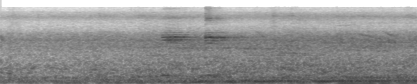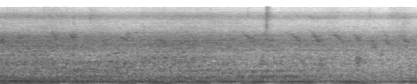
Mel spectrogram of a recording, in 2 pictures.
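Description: A motor vehicle's engine running with a steady low hum that grows louder about two seconds in and then holds. A bird chirps briefly as it swells.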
